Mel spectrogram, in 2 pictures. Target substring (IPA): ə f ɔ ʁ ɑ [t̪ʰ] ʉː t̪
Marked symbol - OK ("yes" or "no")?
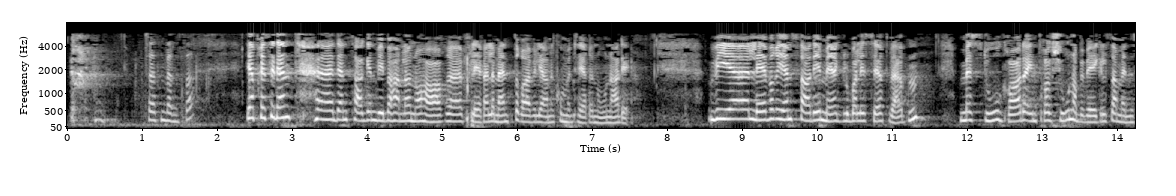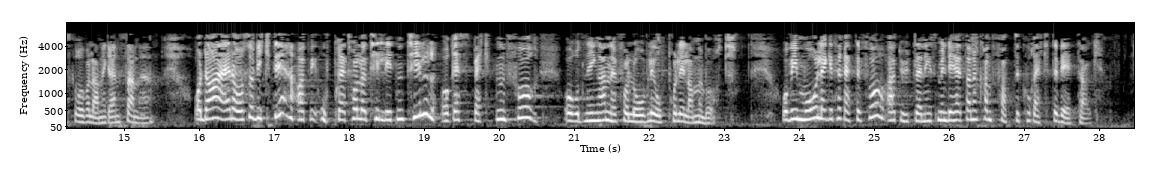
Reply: no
